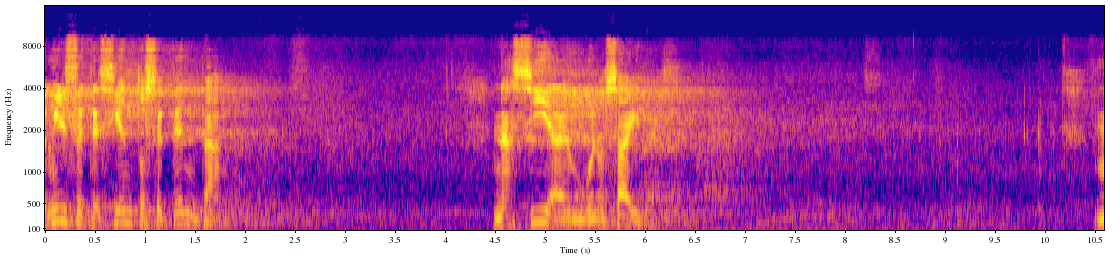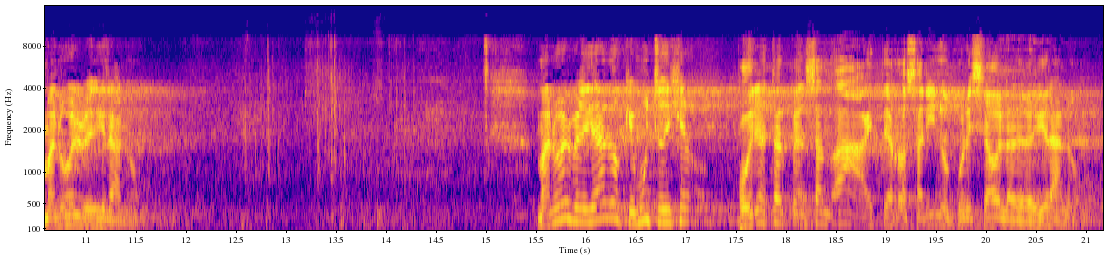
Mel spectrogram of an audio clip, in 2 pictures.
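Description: A man speaks calmly into a microphone, amplified through loudspeakers in a large echoing hall, with pauses between phrases.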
